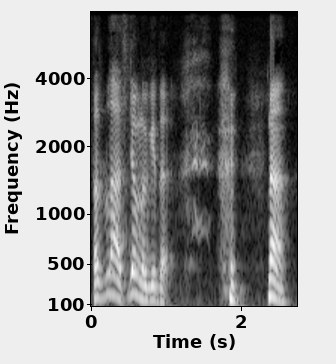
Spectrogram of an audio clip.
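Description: A man with a high voice sits in for casual podcast chat. He tells his story animatedly and raises his voice to act out each person's lines. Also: a little slow. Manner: animated, acts out quoted exchanges in a raised voice. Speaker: podcast guest.

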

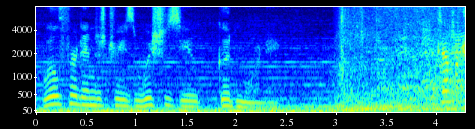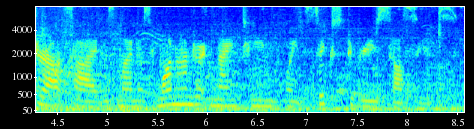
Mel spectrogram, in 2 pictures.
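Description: An actress playing an onboard announcer, making a calm, formal public-address announcement over a loudspeaker. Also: female voice, on the low side. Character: composed female train announcer.

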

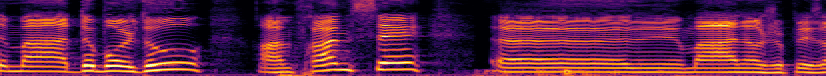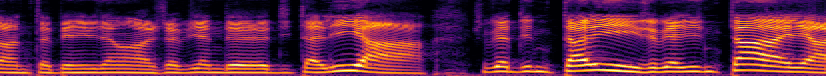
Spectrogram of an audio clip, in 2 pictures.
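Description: A man voicing a chatty Italian pasta maker in a put-on Italian accent, speaking slowly and haltingly and filling gaps with "ma". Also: high-pitched, fairly bright tone, clear, resonant tone, no echo, studio quality. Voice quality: slow and halting, fills gaps with "ma".

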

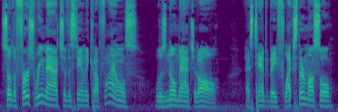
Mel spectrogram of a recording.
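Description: A man's voice: mid-range voice, a little slow, dry recording. Guy breaking down a hockey game after the final horn, chatty, hammers his points by saying them twice. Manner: conversational, emphatic repetition of key points. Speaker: hockey beat reporter. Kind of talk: post-game analysis monologue.

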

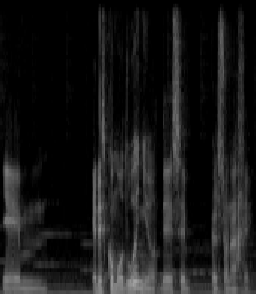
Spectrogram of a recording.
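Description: Male co-host, low register, animated film banter, faint music bed. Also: takes it slowly. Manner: animated, acts out quotes with loud outbursts and laughs. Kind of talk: casual film chat.

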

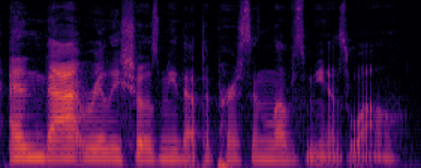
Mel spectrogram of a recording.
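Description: A woman's voice: medium pitch, brisk, clean tone, no room sound. A young woman in casual podcast chat, talking freely with lots of fillers. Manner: chatty, many fillers, animated.

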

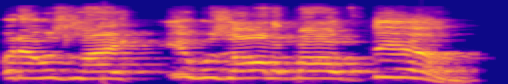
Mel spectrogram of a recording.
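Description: An older man who mentors youth, talking earnestly in an interview, often repeating himself and rising in pitch when moved. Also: little pitch movement, quick pace, bright, forceful tone, poor audio. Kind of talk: heartfelt conversational interview.

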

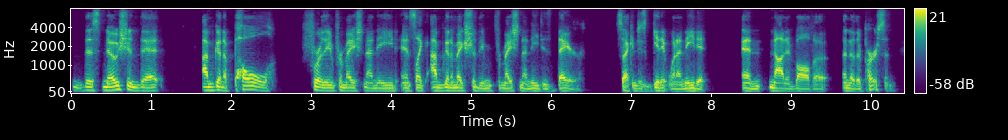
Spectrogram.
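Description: A man's voice: low voice, fairly even intonation, brisk, a bit bright, husky, dry recording, clean studio sound. A middle-aged man with an Appalachian hillbilly accent, casually explaining things in a folksy, wry way with rambling asides. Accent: Appalachian hillbilly, Southern US.

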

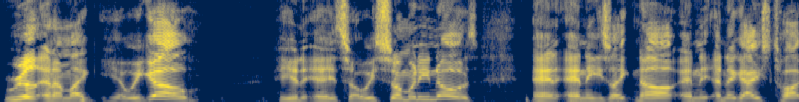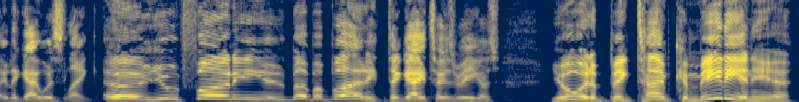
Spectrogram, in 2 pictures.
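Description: A man with a thick Long Island accent telling a casual comic story, repeating phrases haltingly and acting out the dialogue. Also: high-pitched, gravelly, pushed and bright, no room sound, studio quality. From Long Island, New York. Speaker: comedian.

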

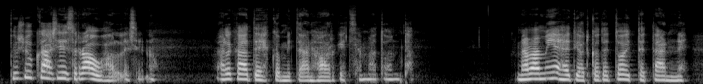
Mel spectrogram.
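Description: A woman reading out the words of a male city clerk calming an angry crowd, in a firm, admonishing manner. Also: mid-range voice, slightly rough.

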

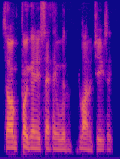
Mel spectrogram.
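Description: A man's voice: low-pitched, little pitch movement, racing, darkish tone, no room sound. Chatty young British man telling stories. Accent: British English. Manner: rambling storyteller who laughs often. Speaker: podcast co-host. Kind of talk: casual chat.

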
